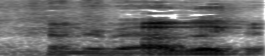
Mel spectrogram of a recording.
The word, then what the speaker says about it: Cumberbatch: Cumberbatch, The casting of him.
